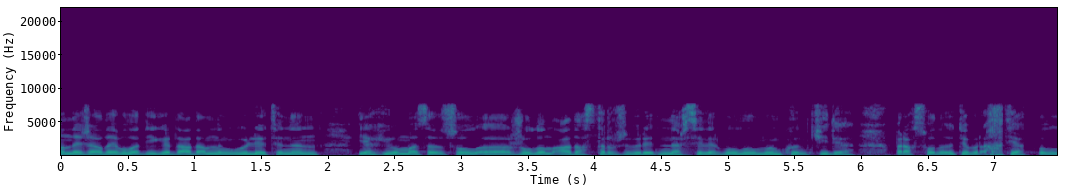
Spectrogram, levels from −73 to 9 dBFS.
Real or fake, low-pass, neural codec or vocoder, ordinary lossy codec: real; none; none; none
